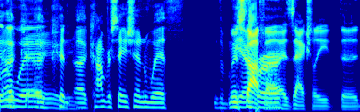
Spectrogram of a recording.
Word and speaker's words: Mustafar: a conversation with the Mustafa is actually the name of that P yeah the preferred the preferred pronunciation is must is Mustafa Mustafa but yeah is like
